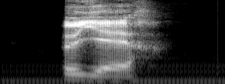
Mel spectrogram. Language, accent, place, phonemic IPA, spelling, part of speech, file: French, France, Lyon, /œ.jɛʁ/, œillère, noun, LL-Q150 (fra)-œillère.wav
- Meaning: blinker(s) (for a horse)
